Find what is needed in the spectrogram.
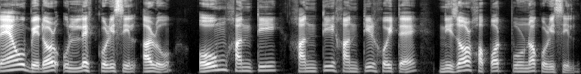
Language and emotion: Assamese, neutral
